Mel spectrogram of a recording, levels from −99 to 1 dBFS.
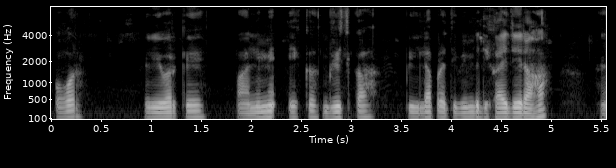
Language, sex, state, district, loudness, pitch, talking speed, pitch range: Hindi, male, Bihar, Gopalganj, -36 LUFS, 110 Hz, 150 wpm, 105-115 Hz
